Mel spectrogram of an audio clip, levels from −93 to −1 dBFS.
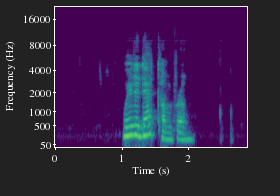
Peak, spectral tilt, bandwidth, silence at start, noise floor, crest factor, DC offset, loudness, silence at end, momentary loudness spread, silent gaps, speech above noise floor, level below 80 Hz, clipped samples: -14 dBFS; -6 dB/octave; 10.5 kHz; 1 s; -82 dBFS; 20 dB; under 0.1%; -30 LUFS; 0.8 s; 13 LU; none; 53 dB; -74 dBFS; under 0.1%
